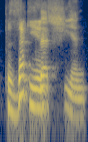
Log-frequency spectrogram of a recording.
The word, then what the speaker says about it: Pezeshkian: How can you pronounce it? Pezeshkian.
